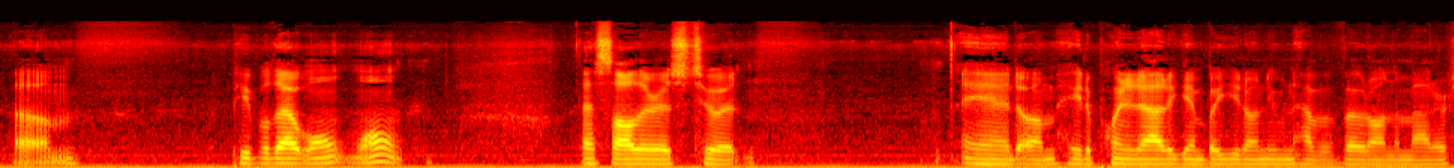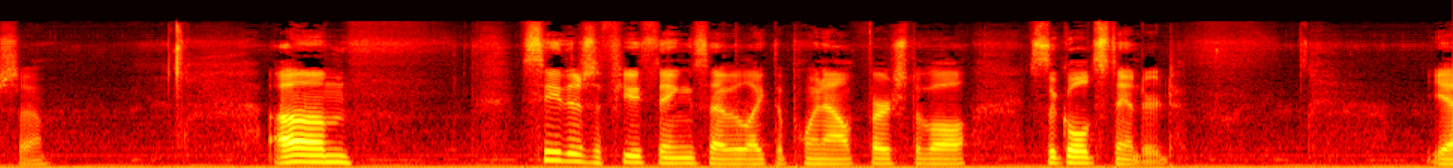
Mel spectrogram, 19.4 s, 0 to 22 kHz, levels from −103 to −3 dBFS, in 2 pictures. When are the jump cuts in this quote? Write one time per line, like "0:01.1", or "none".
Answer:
0:13.7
